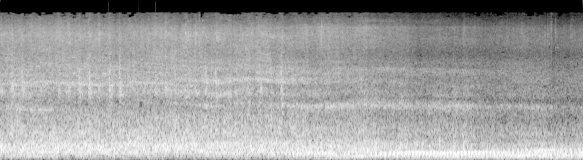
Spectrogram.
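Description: Commuter electric train passing at close range: a steady rumble of wheels on the rails with regular clacking over the rail joints. A steady low hum comes in about halfway through.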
